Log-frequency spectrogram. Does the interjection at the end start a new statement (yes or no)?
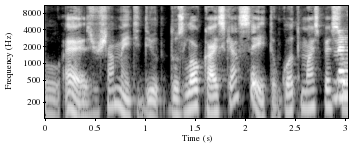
yes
